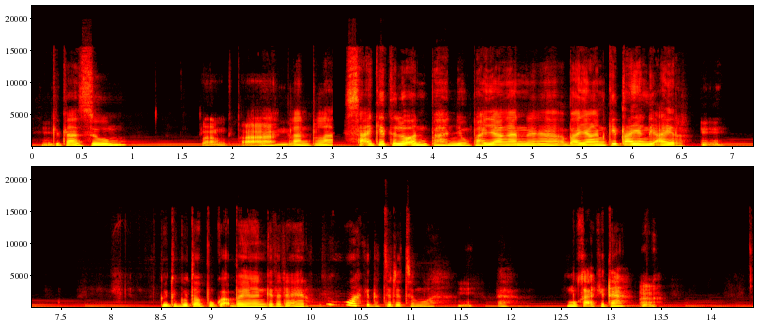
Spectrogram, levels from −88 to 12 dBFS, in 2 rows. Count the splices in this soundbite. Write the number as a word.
one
